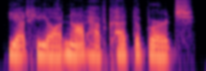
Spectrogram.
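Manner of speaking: ordinary delivery, nothing marked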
